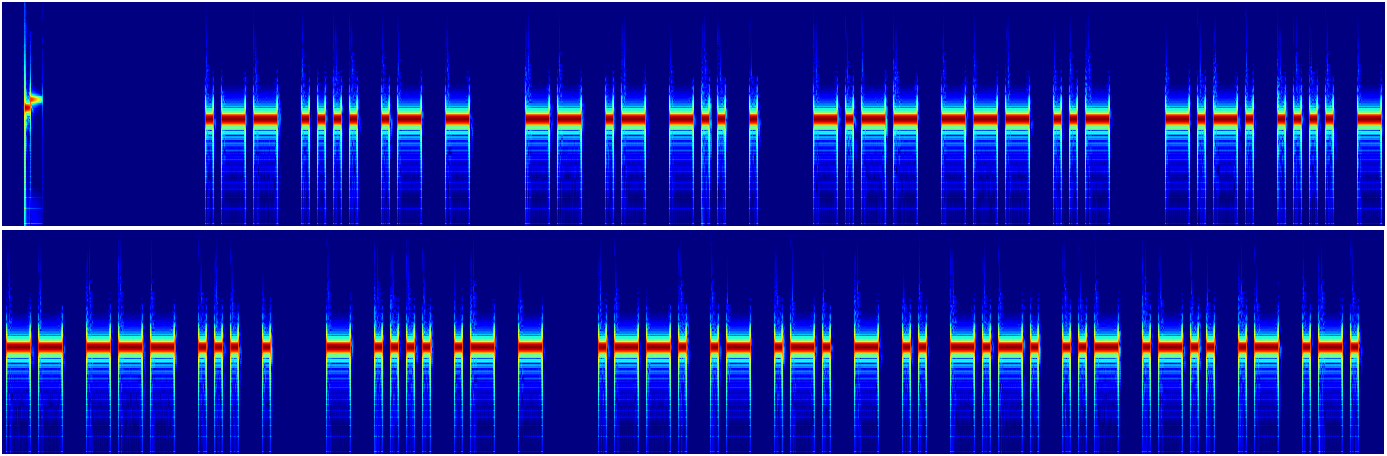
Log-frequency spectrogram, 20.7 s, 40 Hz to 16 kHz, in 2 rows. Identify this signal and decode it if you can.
Morse code, heard as a keyed tone, about 20 wpm, 700 Hz. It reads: WHAT MADE YOU CHOOSE THAT PARTICULAR
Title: Sentences from Top 1000 Words - Review Part 5 - 20wpm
